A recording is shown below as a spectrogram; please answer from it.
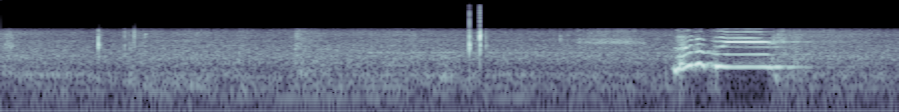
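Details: Pet cat Stinky, a female kept indoors, whose mood flips when she hears a disliked noise, gives one loud, steady, drawn-out meow after faint clicks and room noise.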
